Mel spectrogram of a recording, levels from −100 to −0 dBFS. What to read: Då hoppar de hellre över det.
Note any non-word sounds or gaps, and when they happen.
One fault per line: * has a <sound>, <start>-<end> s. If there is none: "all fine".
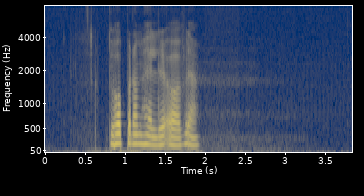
all fine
